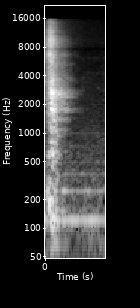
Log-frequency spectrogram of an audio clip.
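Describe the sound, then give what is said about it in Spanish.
A single short, sharp sneeze bursts out, bright and breathy, then fades into a quiet low hum. “Salud.”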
